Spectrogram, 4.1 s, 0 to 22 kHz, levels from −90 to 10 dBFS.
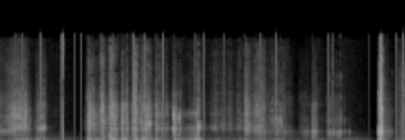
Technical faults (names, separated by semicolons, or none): word clock ticks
